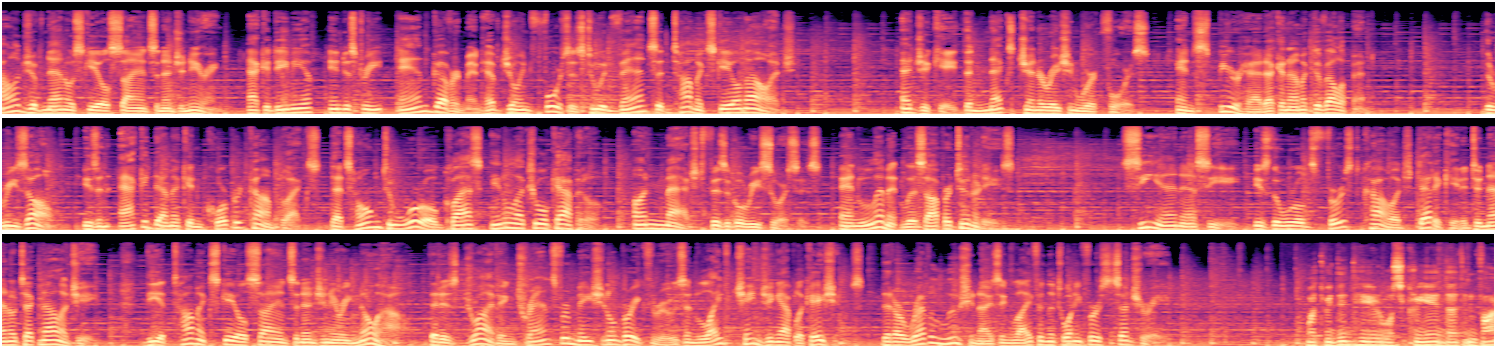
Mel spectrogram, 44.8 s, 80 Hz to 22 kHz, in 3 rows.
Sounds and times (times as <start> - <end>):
Speech: 0.0 - 7.9, 9.0 - 13.7, 14.8 - 25.1, 26.1 - 41.6, 42.9 - 44.7
Music: 0.0 - 44.7.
